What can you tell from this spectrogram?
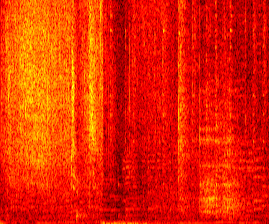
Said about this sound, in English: I'm going to add the oil and the butter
